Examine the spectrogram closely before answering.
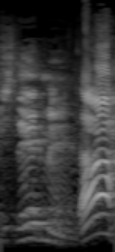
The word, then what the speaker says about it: Sledman: I thought it was the car club, but I meant the name Sledman. Where did you go with the name Sledman? Well, it rhymes with Ed, so Sled came from my partner.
